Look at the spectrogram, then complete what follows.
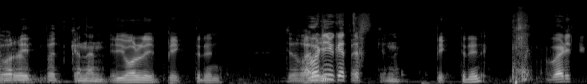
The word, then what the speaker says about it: Pitkänen: Joni Pitkanen.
